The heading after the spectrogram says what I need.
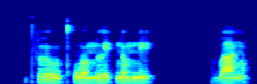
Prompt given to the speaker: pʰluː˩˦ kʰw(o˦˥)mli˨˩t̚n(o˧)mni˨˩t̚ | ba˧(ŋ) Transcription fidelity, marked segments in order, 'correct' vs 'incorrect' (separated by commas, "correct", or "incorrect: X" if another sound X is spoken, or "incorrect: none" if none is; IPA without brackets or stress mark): incorrect: o˩˦, correct, correct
